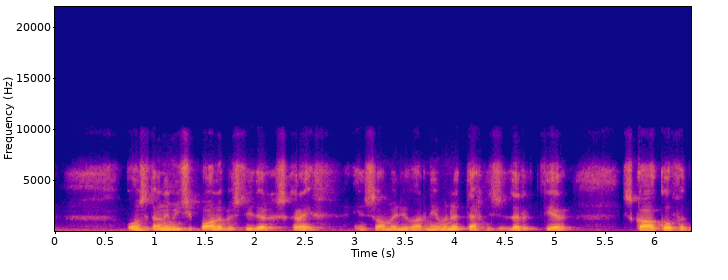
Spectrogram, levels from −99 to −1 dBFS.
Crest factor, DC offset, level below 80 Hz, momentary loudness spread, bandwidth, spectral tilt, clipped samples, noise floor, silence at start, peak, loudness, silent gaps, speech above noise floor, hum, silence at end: 18 dB; under 0.1%; -54 dBFS; 9 LU; 7.6 kHz; -6.5 dB/octave; under 0.1%; -47 dBFS; 0.25 s; -6 dBFS; -23 LUFS; none; 24 dB; none; 0 s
